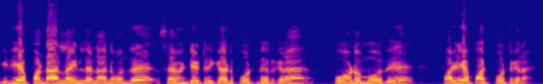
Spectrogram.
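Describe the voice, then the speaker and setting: An older man, a veteran sound operator, reminisces casually in an interview, repetitively listing things from memory. His voice sits high with vocal fry, in a steady tone and at a fast pace. He's deferential, often calling the listener "sir."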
